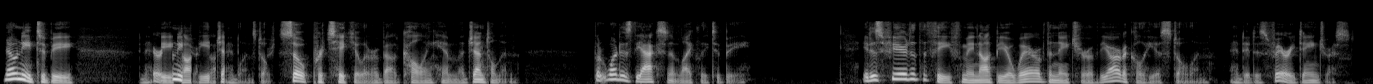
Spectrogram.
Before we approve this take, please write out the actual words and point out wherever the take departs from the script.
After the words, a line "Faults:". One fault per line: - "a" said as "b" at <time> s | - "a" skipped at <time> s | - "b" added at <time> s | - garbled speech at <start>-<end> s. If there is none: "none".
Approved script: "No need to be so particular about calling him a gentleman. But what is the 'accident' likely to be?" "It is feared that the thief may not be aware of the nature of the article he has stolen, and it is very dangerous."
"No need to be [garbled] so particular about calling him a gentleman. But what is the 'accident' likely to be?" "It is feared that the thief may not be aware of the nature of the article he has stolen, and it is very dangerous."
Faults:
- garbled speech at 1.4-2.8 s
